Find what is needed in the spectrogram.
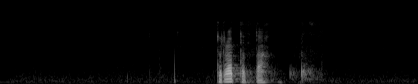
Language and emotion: Russian, positive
